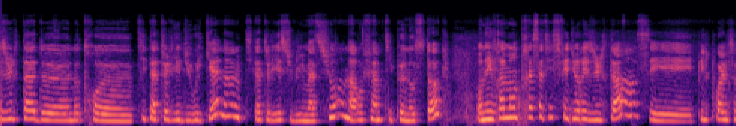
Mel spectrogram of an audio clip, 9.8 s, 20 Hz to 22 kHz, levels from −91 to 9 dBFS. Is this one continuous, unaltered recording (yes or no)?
yes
